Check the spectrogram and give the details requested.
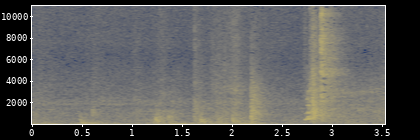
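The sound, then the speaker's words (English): A hotel door being opened to let someone in: a few soft clicks and rattles of handling, then a louder sharp clunk near the end. No one speaks. “I'll, I'll go and let him in. Yeah, go and open the door.”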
